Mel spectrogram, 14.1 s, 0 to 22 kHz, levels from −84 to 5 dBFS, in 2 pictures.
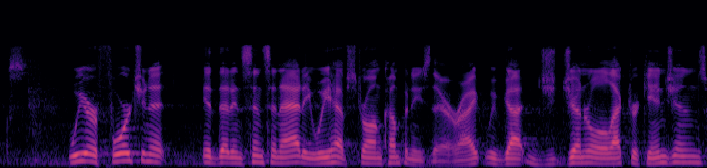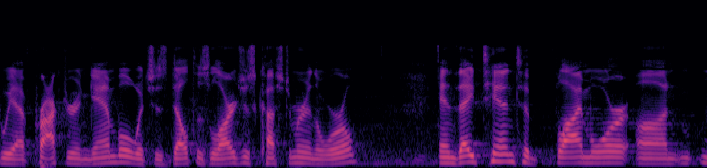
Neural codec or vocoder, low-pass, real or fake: none; 7.2 kHz; real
